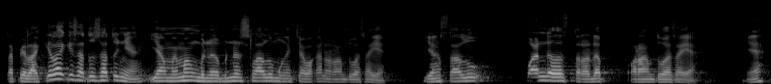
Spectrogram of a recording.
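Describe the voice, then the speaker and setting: A man's voice: fairly high pitch, fairly quick, darkish tone. A man in his twenties gives a motivational testimonial speech at a business seminar, emphatically addressing the audience again and again. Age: 20s. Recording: long hall reverb.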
